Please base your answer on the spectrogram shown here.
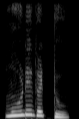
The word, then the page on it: ಮೂಟೆಕಟ್ಟು: mūṭegaṭṭu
